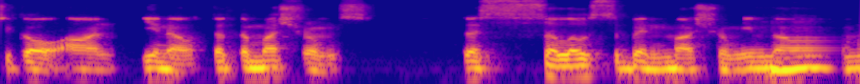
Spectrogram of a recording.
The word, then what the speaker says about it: psilocybin: I read 6 years ago on, the mushrooms, the psilocybin mushroom, even though I'm not pronouncing it right. I think it's just, you're good. Psilocybin.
